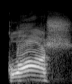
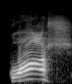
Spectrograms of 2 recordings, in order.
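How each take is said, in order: Both takes have the same delivery.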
